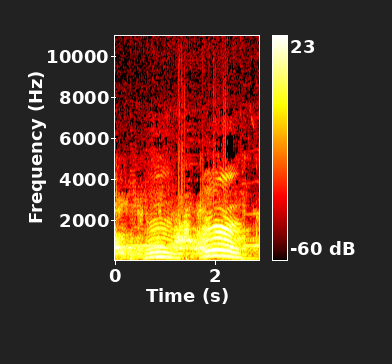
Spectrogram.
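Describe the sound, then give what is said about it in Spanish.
Two loud, drawn-out roars of a puma follow one after another, each swelling up in pitch and then sinking back down, with almost no pause between them. “Entonces volvió a escuchar el terrible rugido.”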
